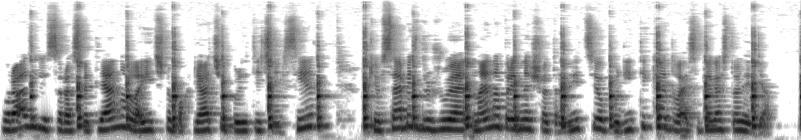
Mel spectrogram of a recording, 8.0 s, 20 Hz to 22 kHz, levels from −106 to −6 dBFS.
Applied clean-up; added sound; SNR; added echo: classical method Wiener filter.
